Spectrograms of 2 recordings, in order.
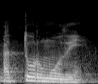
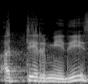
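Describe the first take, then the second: First: The name is said with u vowels. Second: The name is said with i vowels. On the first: This form follows the name of the region Turmud. "sebagian At-Turmudzi" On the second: This is the form most people commonly use. "sebagian orang menyebutnya Imam At-Tirmidzi"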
